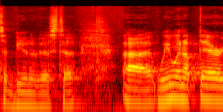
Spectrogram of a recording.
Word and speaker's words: Buena Vista: buena vista colorado and yes i did say buna vista it is spelled buena vista but coloradans pronounce it buena vista uh we went up there you got to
